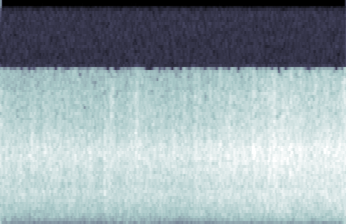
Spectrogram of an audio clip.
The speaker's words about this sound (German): Werden Leute vom Regen im, im Podcast oh, getriggert?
